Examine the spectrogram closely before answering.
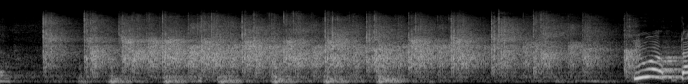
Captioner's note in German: Beifall Freie Demokraten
